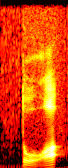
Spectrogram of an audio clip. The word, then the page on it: duo: 3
